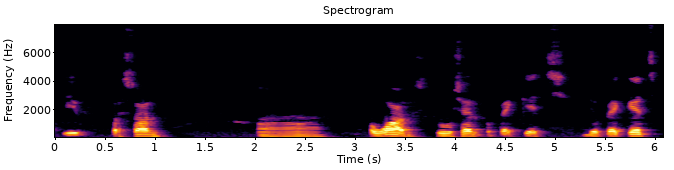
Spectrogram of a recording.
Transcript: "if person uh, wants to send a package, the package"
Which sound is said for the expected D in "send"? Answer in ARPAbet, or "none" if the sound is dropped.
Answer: none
